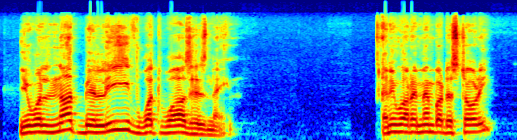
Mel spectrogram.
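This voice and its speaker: A man's fairly high voice with an Arabic accent, a dark, mellow tone, very even loudness, ordinary pitch variation and a moderate pace. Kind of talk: live stream chat talk. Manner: animated.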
